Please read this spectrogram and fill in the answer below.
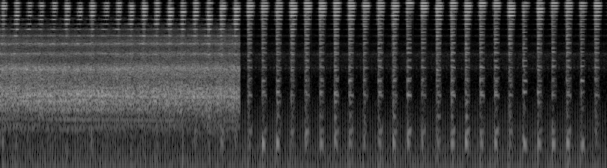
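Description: A rapid electronic pulsing, about six even pulses a second, that starts abruptly. For its first three seconds it sits over a hiss, then it goes on alone.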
